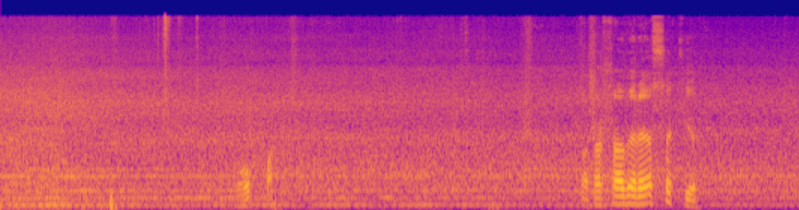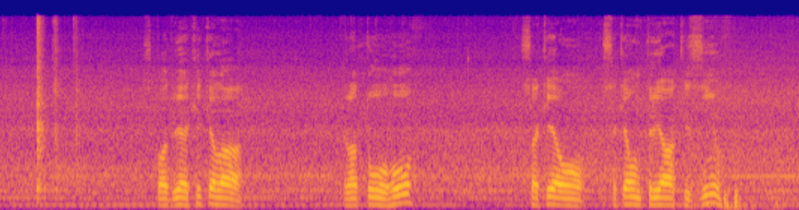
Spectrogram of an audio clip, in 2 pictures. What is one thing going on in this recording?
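An electric fan hums steadily nearby.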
